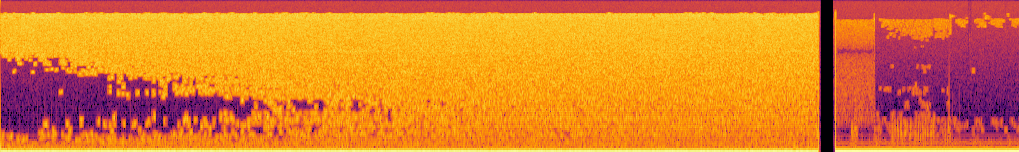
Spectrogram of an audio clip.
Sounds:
music, gong

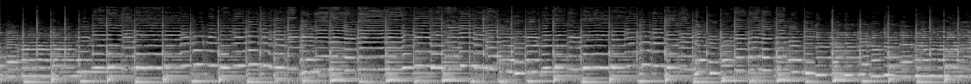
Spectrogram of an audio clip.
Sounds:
music, musical instrument, fiddle

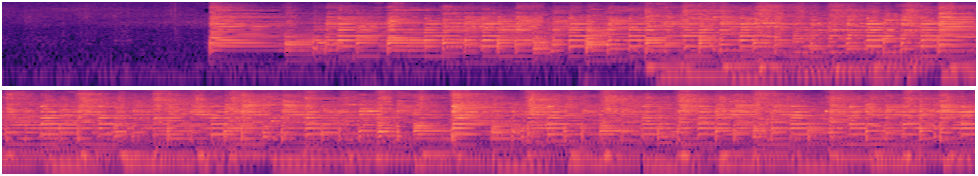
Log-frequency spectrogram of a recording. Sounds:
music

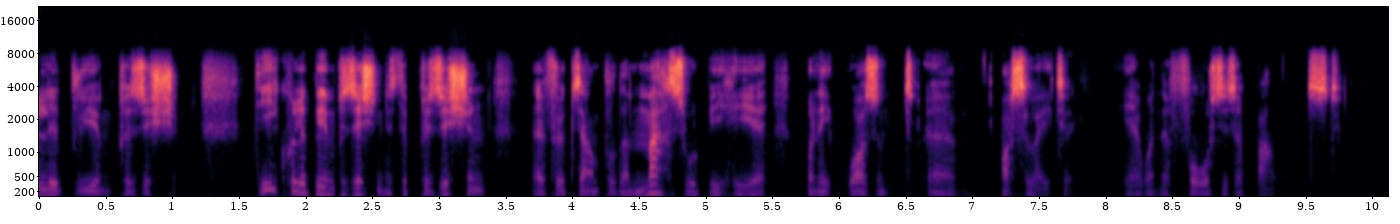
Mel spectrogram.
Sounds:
speech

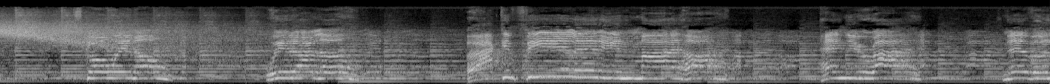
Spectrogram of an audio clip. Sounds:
pop music, music

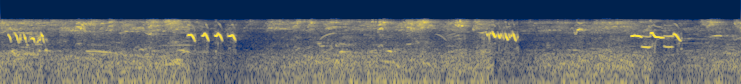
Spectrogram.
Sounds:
tweet, outside, rural or natural, bird, pets, tweeting

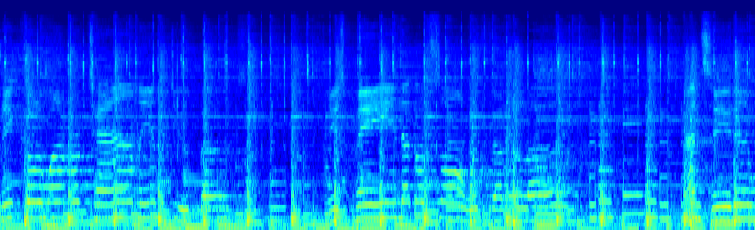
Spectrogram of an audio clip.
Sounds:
music

